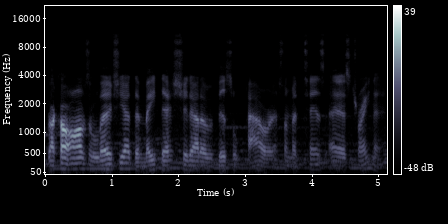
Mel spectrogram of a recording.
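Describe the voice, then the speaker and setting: A man's voice: on the low side, fairly even intonation, brisk, bright, forceful tone, faint music behind. A man giving casual, blunt, profanity-laced reaction commentary to a game story.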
